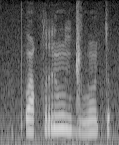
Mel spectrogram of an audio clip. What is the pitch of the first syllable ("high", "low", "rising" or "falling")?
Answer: low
